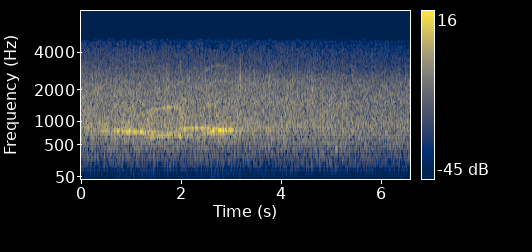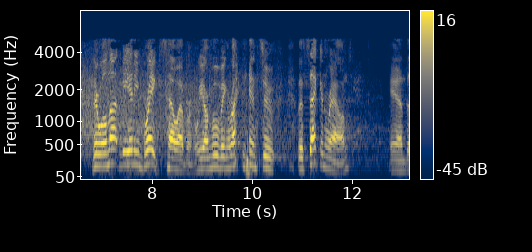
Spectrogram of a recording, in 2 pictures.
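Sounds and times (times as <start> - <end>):
audience applause: 0.0 - 10.3
speech: 6.8 - 12.0, 12.8 - 13.1.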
